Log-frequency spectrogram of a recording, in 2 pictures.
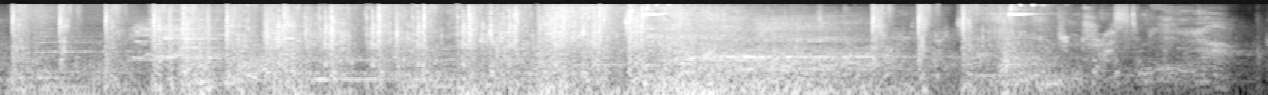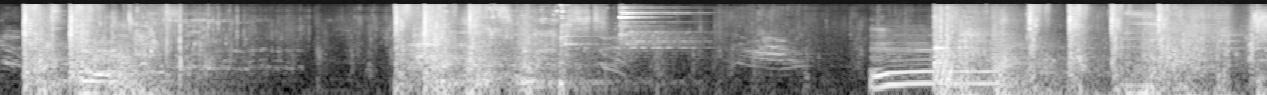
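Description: Spell effects whoosh and crackle in short bursts.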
